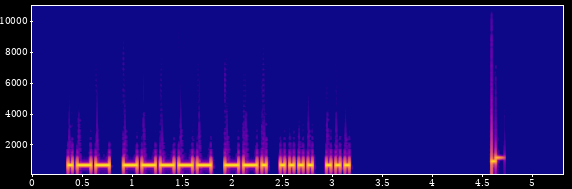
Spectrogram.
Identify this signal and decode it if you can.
Morse code, heard as a keyed tone, about 24 wpm, 700 Hz. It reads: W0GHS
